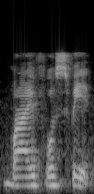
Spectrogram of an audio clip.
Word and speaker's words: bisphosphate: Ejaan BIS tapi I pronounce biphosphate.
